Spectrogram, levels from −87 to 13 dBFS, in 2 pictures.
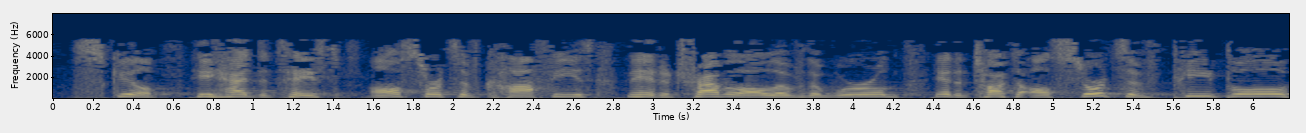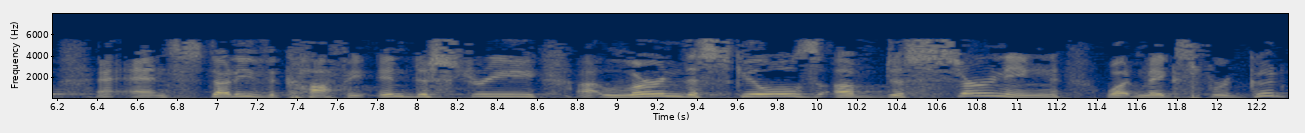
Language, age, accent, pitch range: English, 40-59, American, 130-200 Hz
